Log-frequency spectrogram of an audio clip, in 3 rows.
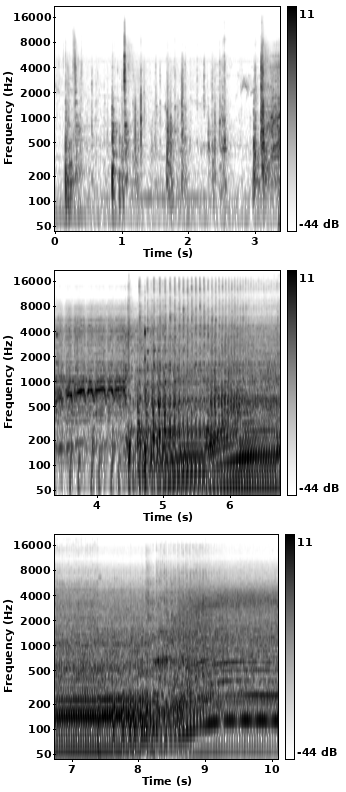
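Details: Riding mower with Briggs and Stratton 23 hp engine, started after replacing the ignition coils to cure rough idle, misfire and stalling: a few clicks and clunks, then it catches and runs steady and even.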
